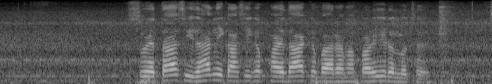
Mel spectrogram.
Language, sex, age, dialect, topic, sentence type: Maithili, male, 18-24, Angika, banking, statement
